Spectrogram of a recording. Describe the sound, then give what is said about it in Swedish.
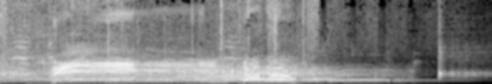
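A large cinema audience at a screening of Triangle of Sadness, directed by Ruben Östlund to act out its feelings, screams and cheers all at once. It is a dense wall of high, overlapping voices and whoops that holds loudly for several seconds before trailing off. “När jag höjer lite mer, då reagerar ni ännu starkare. Och när jag liksom sista här uppe, då, då, då ska ni skrika rakt ut.”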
